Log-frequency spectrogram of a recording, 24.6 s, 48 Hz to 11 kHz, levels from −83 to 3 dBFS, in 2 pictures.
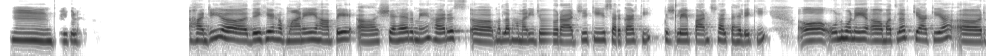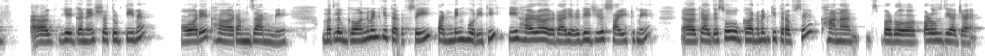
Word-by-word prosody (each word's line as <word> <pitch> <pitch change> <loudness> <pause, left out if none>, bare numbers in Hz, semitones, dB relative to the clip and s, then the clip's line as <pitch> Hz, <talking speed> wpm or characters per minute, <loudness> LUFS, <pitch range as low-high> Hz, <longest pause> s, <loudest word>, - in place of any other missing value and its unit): हुँ। 225 -3 +1
बिल्कुल। 210 -1 -5 1.4
हाँ, 220 0 +2
जी। 255 +8 -1
अ, 245 -7 +6
देखिए 235 +3 +5
हमारे 220 -2 0
यहाँ 215 -3 0
पे 250 +2 +5
अ, 200 -2 -2
शहर 235 +4 +2
में 235 +3 -1
हर 235 +3 +3
स 275 0 -13
अ, 205 -3 +2
मतलब 225 0 0
हमारी 220 -1 -2
जो 220 +1 -2 0.2
राज्य 195 +3 -1
की 235 -1 -1
सरकार 215 -1 0
थी, 240 - -5 0.2
पिछले 220 -1 +1
पाँच 210 +1 0
साल 225 0 +1
पहले 200 -1 0
की, 210 +4 -9 0.4
अ, - - -9 0.4
उन्होंने 260 -1 +3
अ, 220 -1 +1
मतलब 255 +6 +1
क्या 245 -4 +2
किया 245 +3 +2
और 205 -6 0 0.4
अ, 195 0 +2 0.2
ये 230 +1 +2
गणेश 215 +2 -1
चतुर्थी 230 +1 -2
में 275 +7 -1 0.5
और 205 +3 +3
एक 270 +1 0
ह 210 -3 0
रमज़ान 210 0 -1
में। 185 +3 -8 0.5
मतलब 235 +3 0
गवर्नमेंट 225 +8 +2
की 305 - +1
तरफ 230 -5 -2
से 220 +1 -1
ही 265 +10 +1
फंडिंग 235 +2 -1
हो 230 - +2
रही 210 0 -3
थी 305 - +1 0.2
कि 255 +1 +1
हर 240 -2 +2
राइ 240 -4 +3
राइ 205 0 +2
रिलिजियस 235 +5 -1
साइट 210 +2 -2
में 215 - -4
अ, - - -16 0.4
क्या 205 0 +3
बोलते 215 0 -1
हैं - - 0
सो 275 +3 +3
गवर्नमेंट 230 -1 0
की 255 - -3
तरफ 215 -4 -1
से 310 - -1 0.2
खाना 215 -3 0 0.3
स - - -15
बड़ो 205 -1 +4 0.3
पड़ोस 220 +1 +2
दिया 210 - +3
जाए। 180 - -2
225 Hz, 185 wpm, -22 LUFS, 210-240 Hz, 1.4 s, अ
